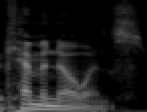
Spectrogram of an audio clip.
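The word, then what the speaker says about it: Kaminoans: Keminoans. That's how they say it.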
